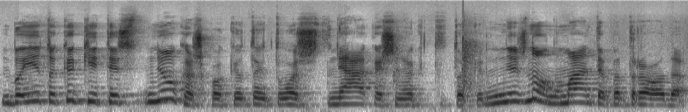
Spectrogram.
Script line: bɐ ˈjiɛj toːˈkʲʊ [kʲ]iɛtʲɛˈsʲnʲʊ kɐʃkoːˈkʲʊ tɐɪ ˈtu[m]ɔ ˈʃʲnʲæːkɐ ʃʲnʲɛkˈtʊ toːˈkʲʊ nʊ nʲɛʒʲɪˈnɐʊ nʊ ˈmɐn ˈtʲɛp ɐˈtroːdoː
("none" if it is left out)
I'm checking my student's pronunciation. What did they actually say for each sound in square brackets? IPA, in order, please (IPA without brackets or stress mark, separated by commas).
kʲ, none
